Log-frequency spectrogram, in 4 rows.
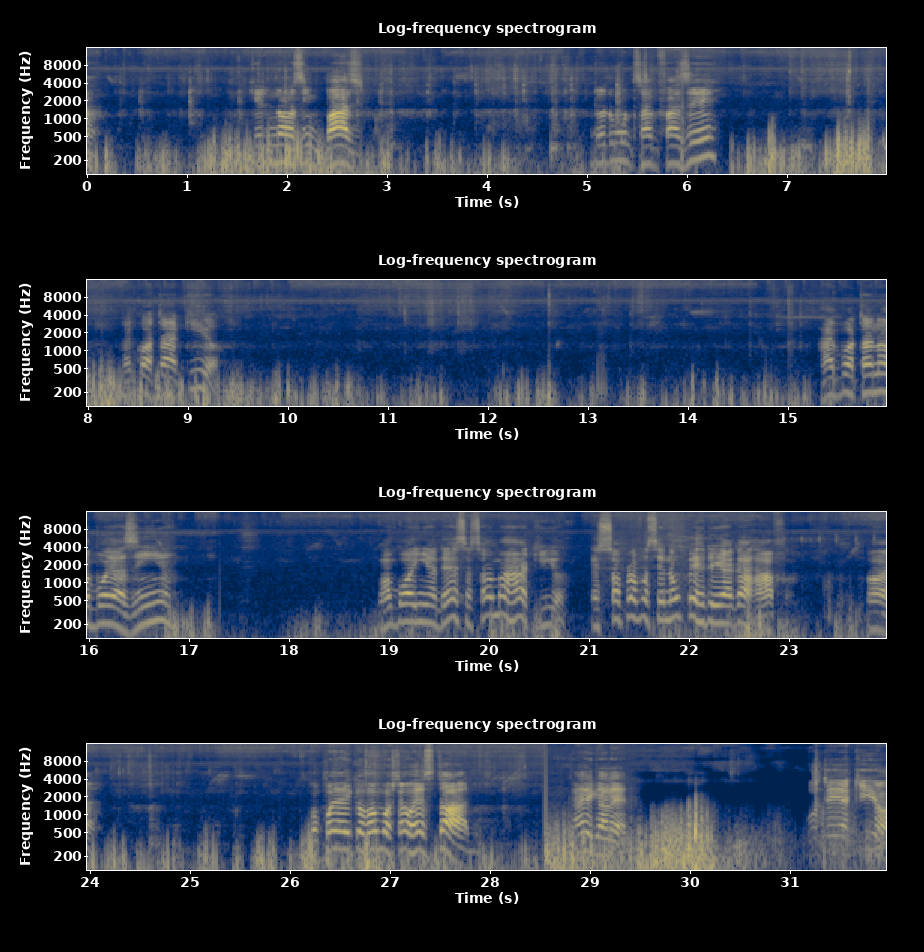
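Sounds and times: wind buffeting microphone: 0:00.0 - 0:20.9, 0:21.6 - 0:31.9.

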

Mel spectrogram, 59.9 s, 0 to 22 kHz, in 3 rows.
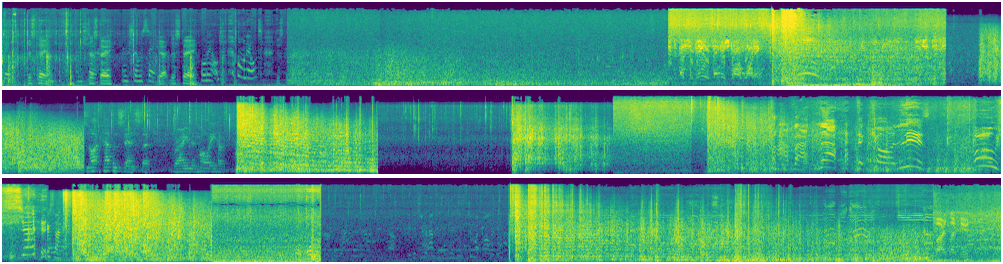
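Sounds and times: loud thunder crack: 0:05.7 - 0:13.8, 0:15.3 - 0:18.9, 0:19.5 - 0:21.6, 0:24.7 - 0:27.5, 0:30.2 - 0:32.2, 0:34.1 - 0:40.2, 0:41.3 - 0:46.4, 0:50.1 - 0:59.9
heavy rain pouring: 0:05.7 - 0:18.9, 0:32.2 - 0:49.4
thunder rumbling and crackling: 0:05.7 - 0:18.9, 0:19.5 - 0:21.6, 0:24.6 - 0:27.6, 0:34.1 - 0:46.4, 0:50.1 - 0:59.9.

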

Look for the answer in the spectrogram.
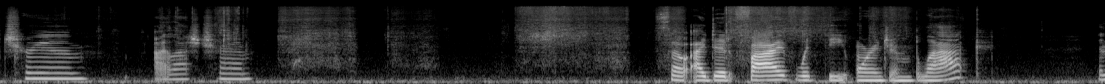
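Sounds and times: steady low hum: 0:00.0 - 0:11.0
objects scraping across paper: 0:02.2 - 0:04.4, 0:05.0 - 0:06.4, 0:07.2 - 0:09.2.

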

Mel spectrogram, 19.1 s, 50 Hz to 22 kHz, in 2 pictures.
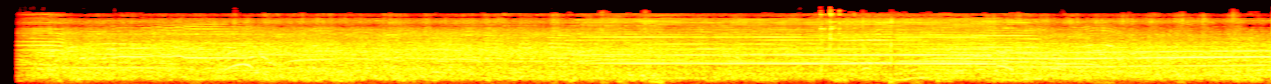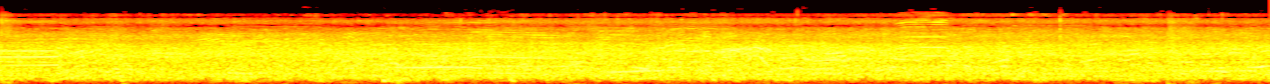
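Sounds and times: crowd chattering and cheering: 0:00.1 - 0:19.0.

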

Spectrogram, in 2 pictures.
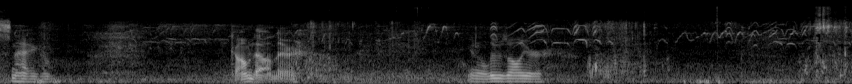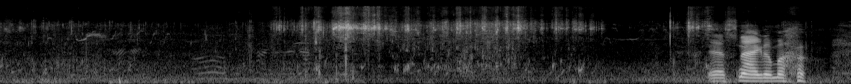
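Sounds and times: fish splashing at water surface: 0:11.4 - 0:14.6.

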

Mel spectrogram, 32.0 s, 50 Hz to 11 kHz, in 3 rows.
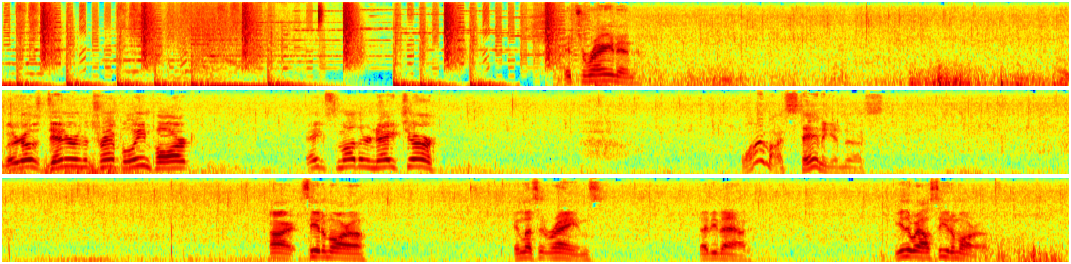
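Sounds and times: steady rain: 0:00.0 - 0:32.0
low thunder rumble: 0:05.8 - 0:14.1, 0:15.0 - 0:17.0, 0:21.3 - 0:24.4, 0:30.1 - 0:32.0.

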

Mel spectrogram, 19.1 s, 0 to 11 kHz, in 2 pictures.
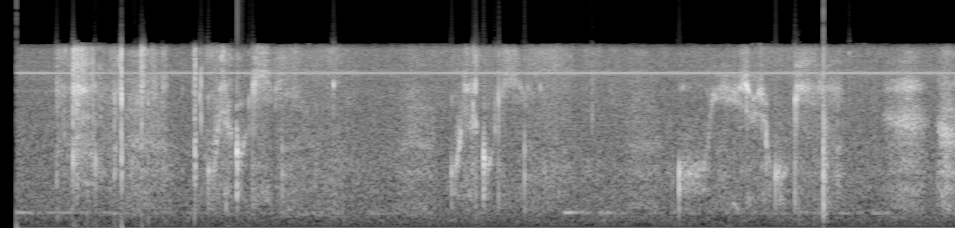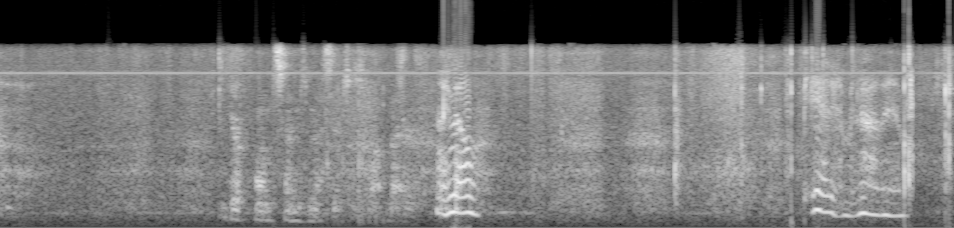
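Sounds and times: faint high whine: 0:00.2 - 0:19.0
person whispering: 0:02.0 - 0:03.0, 0:04.5 - 0:05.6, 0:06.8 - 0:08.4.

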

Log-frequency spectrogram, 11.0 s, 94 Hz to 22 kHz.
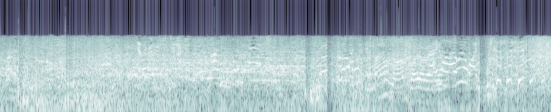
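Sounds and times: crowd chatter: 0:00.0 - 0:11.0
fireworks bursting: 0:00.0 - 0:11.0.

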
